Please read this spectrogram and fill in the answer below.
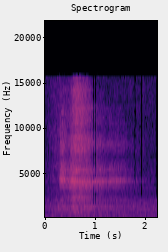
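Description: A man's single breath close to the microphone, lasting about a second and a half, with a faint whistling edge.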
